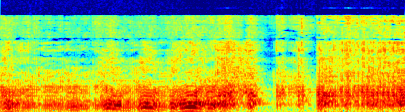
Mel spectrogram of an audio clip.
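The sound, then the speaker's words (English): A long, drawn-out fart sound effect played by the Extreme Farts voice-assistant app rumbles for about four seconds, low and buzzy with a wavering, sputtering pitch and steady loudness throughout, with no talking over it. “That was a long one.”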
